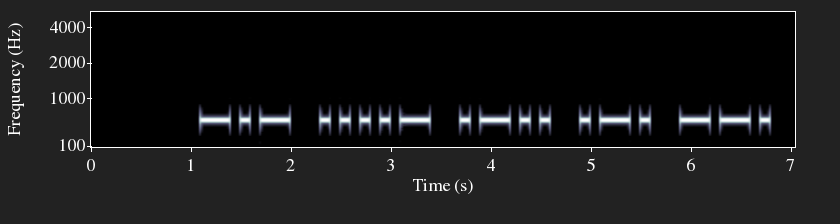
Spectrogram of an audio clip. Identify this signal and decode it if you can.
Morse code, heard as a keyed tone, about 12 wpm, 600 Hz. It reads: K4LRG
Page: 2 ekstra ordmellemrum mellem kaldesignalerne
